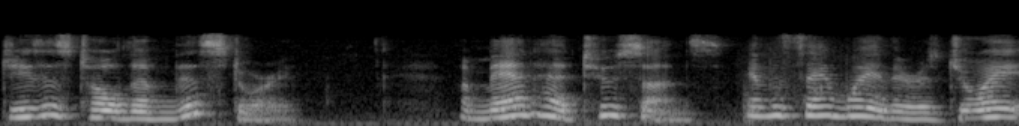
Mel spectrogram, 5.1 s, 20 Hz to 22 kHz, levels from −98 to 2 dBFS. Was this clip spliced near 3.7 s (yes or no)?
yes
